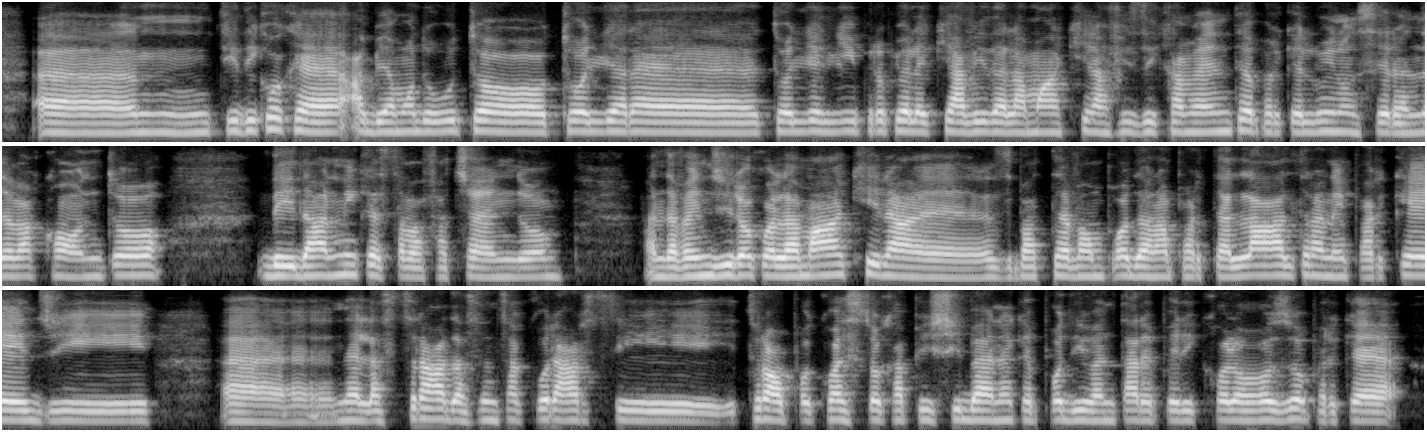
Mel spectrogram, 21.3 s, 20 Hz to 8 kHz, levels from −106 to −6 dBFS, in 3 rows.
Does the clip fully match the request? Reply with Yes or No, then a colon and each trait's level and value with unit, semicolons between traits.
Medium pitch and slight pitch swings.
Yes: medium, 165 Hz; narrow, 1.5 semitones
